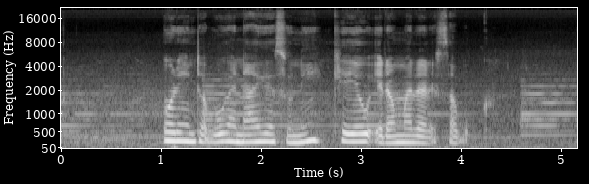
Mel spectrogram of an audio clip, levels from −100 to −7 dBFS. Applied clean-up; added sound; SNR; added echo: none; Church bell; 17 dB; none.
